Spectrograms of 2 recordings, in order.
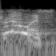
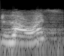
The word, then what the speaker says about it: Louis: the plant Lois Lois me name is leis not Lois J W everybody interpolates me name wrong it's Lois l o u i s Lois uh uh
